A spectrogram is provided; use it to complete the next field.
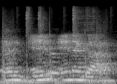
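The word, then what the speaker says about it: Anegada: Anagata.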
